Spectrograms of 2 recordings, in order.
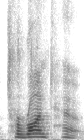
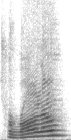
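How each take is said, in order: First: "Toronto" with both Ts sounded; American pronunciation. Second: "Toronto" without the second T; local Canadian pronunciation. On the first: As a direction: say "Toronto" fully, with a clear "-ron-toe". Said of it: "as Americans say it, or across the globe". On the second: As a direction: swallow the first vowel in "Toronto", end in "-ronno". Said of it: "If you're from here, you say it Toronto". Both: Shown as a demonstration.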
